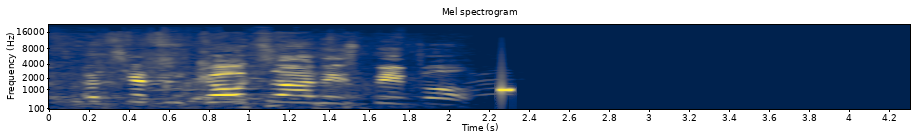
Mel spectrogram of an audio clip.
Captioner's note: beep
